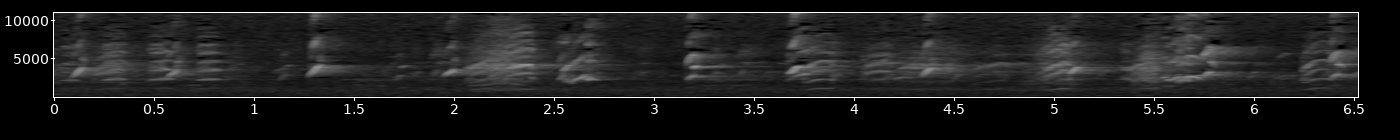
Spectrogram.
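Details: Rainbow lorikeets feeding on tree violet berries in suburban Melbourne, Victoria, Australia, in January 2021; a flock gives harsh, screechy chattering calls in short bursts, overlapping and repeated through the clip, over faint background hiss.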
